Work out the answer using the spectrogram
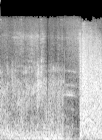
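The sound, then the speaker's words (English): Gun salute fired by the Honourable Artillery Company at the Tower, a deep booming roar with a rolling rumble and a fresh loud blast breaking in near the end. “At the tower, the salute is fired by the Honourable Artillery Company.”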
